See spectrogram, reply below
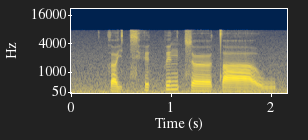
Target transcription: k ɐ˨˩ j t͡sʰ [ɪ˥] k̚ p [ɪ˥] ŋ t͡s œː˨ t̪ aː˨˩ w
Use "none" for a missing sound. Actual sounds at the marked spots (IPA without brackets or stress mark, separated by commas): ɪ˧, ɪ˥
